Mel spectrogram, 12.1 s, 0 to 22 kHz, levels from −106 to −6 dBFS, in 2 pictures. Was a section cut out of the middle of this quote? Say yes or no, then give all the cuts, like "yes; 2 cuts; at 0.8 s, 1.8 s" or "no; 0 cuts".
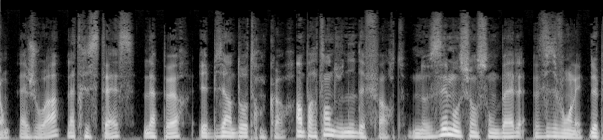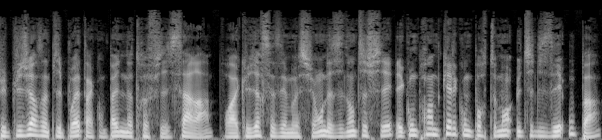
yes; 2 cuts; at 1.4 s, 6.5 s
